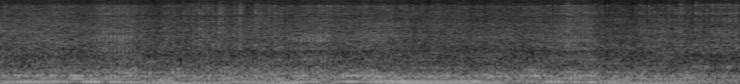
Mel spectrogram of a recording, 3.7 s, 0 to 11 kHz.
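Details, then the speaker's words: 1997 Renault Twingo Mk1: deep engine rumble swelling with throttle blips, loose metallic clatter on throttle alone; rattle cause unconfirmed. "sadece gaz vermekle böyle Vay Anam Vay tankırtıya bak arkadaşlar"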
